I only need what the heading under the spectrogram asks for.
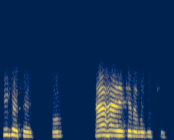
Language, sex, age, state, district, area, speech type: Bengali, female, 30-45, West Bengal, South 24 Parganas, urban, conversation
